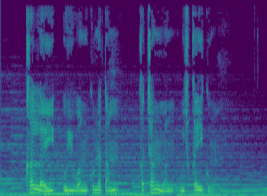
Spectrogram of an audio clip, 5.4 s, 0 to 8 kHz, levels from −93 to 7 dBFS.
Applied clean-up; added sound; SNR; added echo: none; Piano; 8 dB; none.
